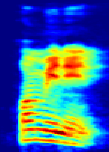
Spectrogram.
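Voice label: "hominid", Malay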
